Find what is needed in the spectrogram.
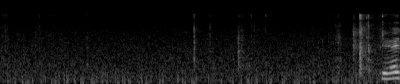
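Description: Faint, scattered small clicks of a metal transfer tool and latch needles on a knitting machine's needle bed as stitches are moved by hand for a cable cross, over low room hiss.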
